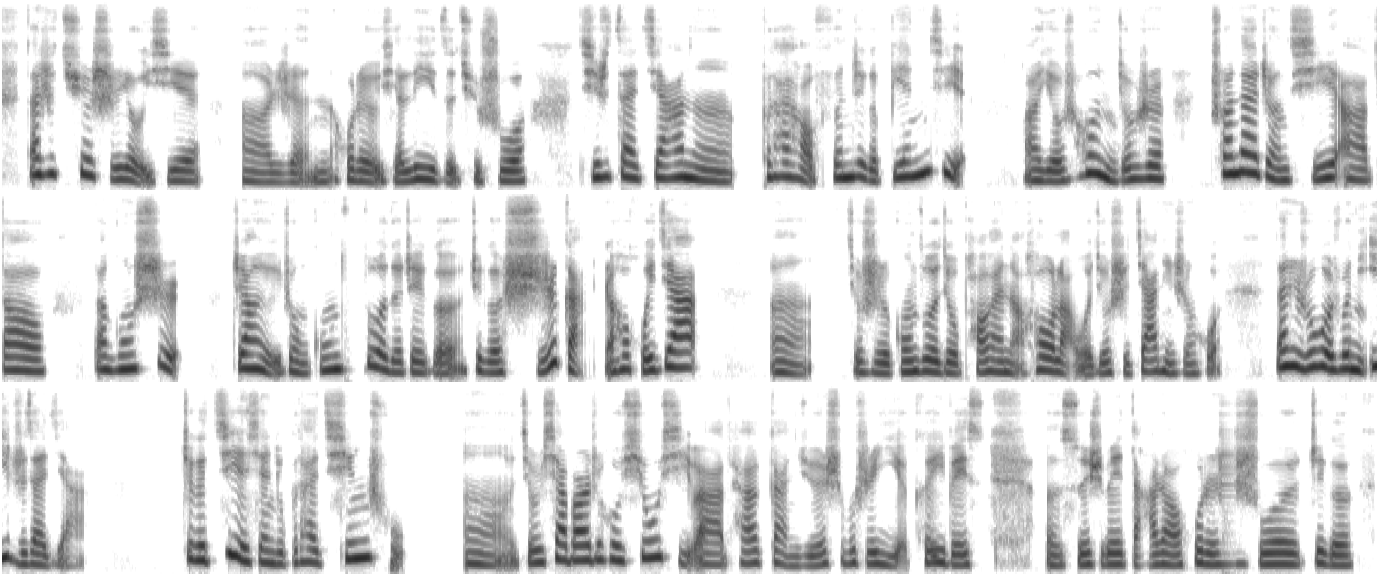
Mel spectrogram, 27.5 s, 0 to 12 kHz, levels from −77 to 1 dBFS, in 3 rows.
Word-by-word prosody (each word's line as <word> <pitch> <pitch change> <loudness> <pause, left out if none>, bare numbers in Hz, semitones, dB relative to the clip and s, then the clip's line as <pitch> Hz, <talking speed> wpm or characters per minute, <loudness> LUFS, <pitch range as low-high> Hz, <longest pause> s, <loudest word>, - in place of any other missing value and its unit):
但 295 - +2
是 305 0 0
确 300 -1 -1
实 210 -4 -1
有 195 -4 +1
一 - - -4
些， 185 +1 -2 0.2
呃 175 -3 -5
人， 165 +2 -5
或 195 - -2
者 180 - +1
有 - - +1
一 - - -3
些 - - -3
例 200 +2 +2
子 175 - -4
去 - - -6
说， 185 +1 -1 0.3
其 245 - +1
实 250 - 0
在 250 -2 +1
家 235 +2 0
呢， 185 -7 +2 0.2
不 - - -4
太 255 0 0
好 220 - -1
分 235 0 +2
这 245 -1 +2
个 185 - -1
边 255 - +3
界。 335 -3 0 0.3
啊， - - -2
有 180 0 +1
时 - - -11
候 315 +2 +3
你 230 -9 +4
就 205 +4 0
是 225 -1 +2 0.3
穿 310 0 +4
戴 330 -1 +5
整 235 -8 +1
齐， 215 +4 0
啊， 205 -5 -2
到 220 -1 +2 0.3
办 240 - +1
公 245 +2 +4
室， 255 - 0 0.3
这 - - +1
样 255 -1 +6
有 200 - 0
一 - - -2
种 195 -5 -2
工 230 +6 +2
作 250 +2 -1
的 195 -3 -1
这 190 -1 -1
个 245 - -2
这 220 0 -2
个 190 -1 +1
实 340 - +2
感。 - - 0
然 225 - +1
后 245 - +2
回 220 -2 +2
家， 275 +3 +5 0.5
嗯， 190 -4 -3 0.2
就 - - -5
是 180 -2 -1
工 200 +1 +1
作 210 -2 +3
就 185 -1 0
抛 190 +2 -2
开 205 -1 +1
脑 190 - -2
后 230 -2 +1
了， 200 - 0
我 - - -2
就 180 +4 -3
是 175 -3 -4
家 205 +3 -1
庭 195 -4 -1
生 175 -1 -6
活。 - - -6 0.3
但 295 - +5
是 295 - +7
如 270 +2 +3
果 270 -4 +5
说 250 +1 +4
你 235 - +6
一 300 +5 +5
直 205 -10 -2
在 195 -3 0
家， - - -10 0.6
这 285 - -1
个 265 -1 +4
界 270 - +3
限 230 -2 -1
就 200 - -2
不 210 - -7
太 230 -1 -1
清 290 +9 +4
楚， 315 - -7 0.4
嗯。 200 -3 -3
就 - - -1
是 225 - -2
下 275 -2 +4
班 265 0 +5
儿 270 - +4
之 275 - 0
后 270 -2 +1
休 310 +6 +1
息 260 -12 -4
吧， 195 -1 0
它 210 0 -3
感 210 -5 -5
觉 170 +3 -4
是 210 - -4
不 215 - -2
是 205 -2 -1
也 180 -4 -3
可 220 - -3
以 230 - +2
被 185 -2 0
随 195 - -11 0.4
呃， 180 - -2
随 190 +1 -1
时 195 - +1
被 195 0 +1
打 170 0 -6
扰， 190 -2 +1
或 220 - -1
者 195 - +1
是 190 0 -7
说 195 -1 +1
这 220 -1 -1
个 180 -1 0
210 Hz, 295 characters per minute, -23 LUFS, 190-245 Hz, 0.6 s, 是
